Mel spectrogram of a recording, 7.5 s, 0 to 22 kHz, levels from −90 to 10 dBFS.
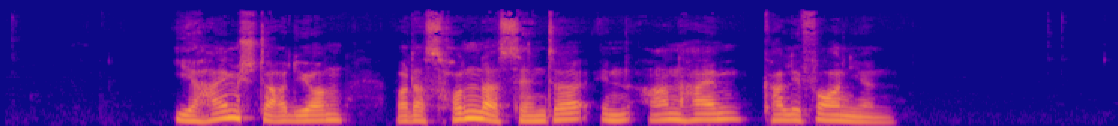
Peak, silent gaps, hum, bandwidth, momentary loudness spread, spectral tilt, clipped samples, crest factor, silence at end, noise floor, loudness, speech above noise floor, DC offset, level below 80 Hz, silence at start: -4 dBFS; none; none; 16.5 kHz; 9 LU; -6 dB/octave; under 0.1%; 18 dB; 1.5 s; -79 dBFS; -21 LUFS; 58 dB; under 0.1%; -64 dBFS; 1.15 s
